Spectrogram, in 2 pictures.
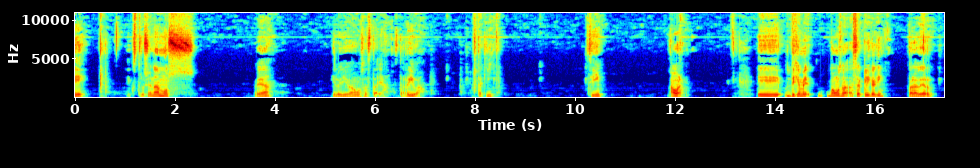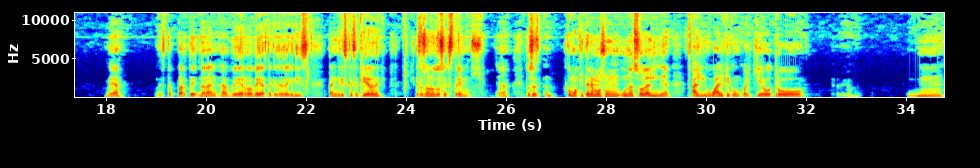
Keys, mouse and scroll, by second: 1.2 e, 6.9 click, 7.6-8.2 scroll down 1, 8.2 middle click, 8.8 shift+middle click, 9.4-9.8 shift+scroll up 3, 10.0-11.1 middle drag, 12.0-13.7 scroll down 2, 16.9 click, 17.7 middle click, 18.3-18.7 scroll up 1, 22.8 shift+middle click, 23.9 shift+middle click, 24.8 shift+middle click, 25.6 shift+scroll down 2, 25.9 shift+middle click.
